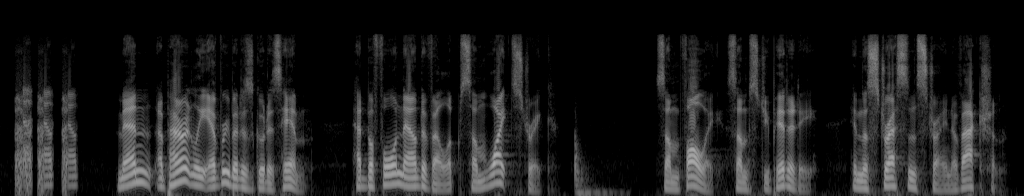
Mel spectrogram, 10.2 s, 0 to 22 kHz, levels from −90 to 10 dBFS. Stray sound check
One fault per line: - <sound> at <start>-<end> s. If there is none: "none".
- laugh at 0.1-0.8 s
- thud at 5.7-6.3 s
